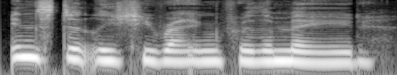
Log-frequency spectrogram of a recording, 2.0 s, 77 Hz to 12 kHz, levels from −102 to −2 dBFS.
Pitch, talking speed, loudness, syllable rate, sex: 200 Hz, 180 wpm, -14 LUFS, 4.4 syllables/s, female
